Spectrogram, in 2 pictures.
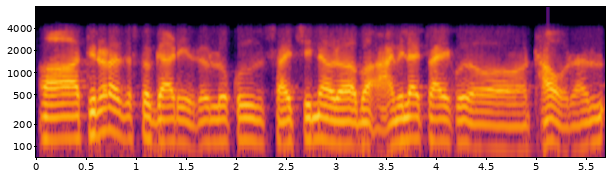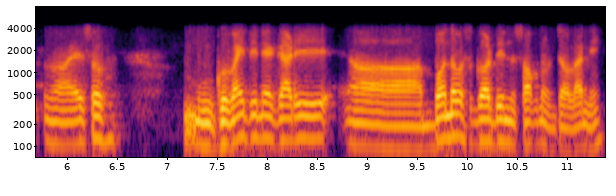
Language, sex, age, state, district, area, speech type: Nepali, male, 60+, West Bengal, Kalimpong, rural, conversation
